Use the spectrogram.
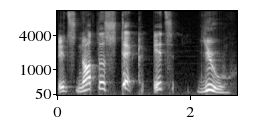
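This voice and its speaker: A man voicing a gleefully cruel, scheming husband in a storybook, taunting with emphatic, drawn-out words. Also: fairly high pitch, sing-song, sharp tone, slightly rough, no room sound, studio quality, voice pushed up, exaggerated voice. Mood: scornful.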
